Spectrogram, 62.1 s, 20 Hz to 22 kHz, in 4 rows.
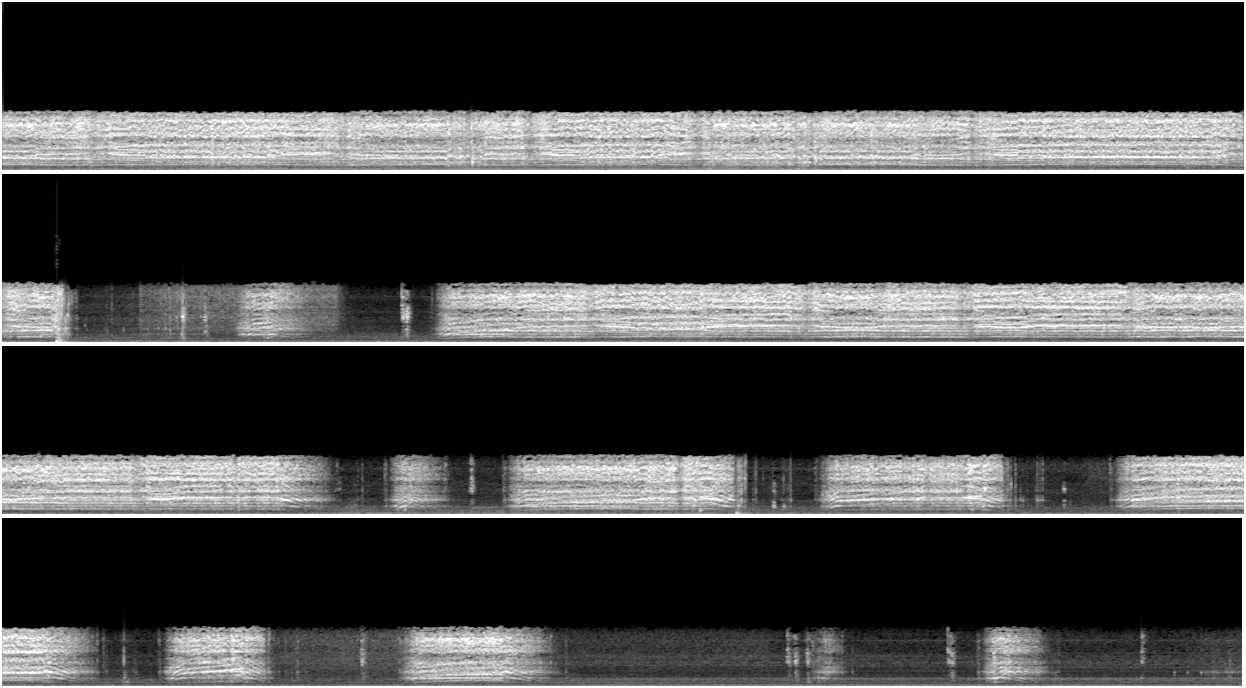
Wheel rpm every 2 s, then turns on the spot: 200, 200, 200, 200, 200, 200, 190, 190, 40, 30, 70, 190, 200, 200, 200, 190, 200, 80, 30, 180, 80, 140, 70, 120, 70, 30, 80, 0, 0, 20, 0.
16-20 48-50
